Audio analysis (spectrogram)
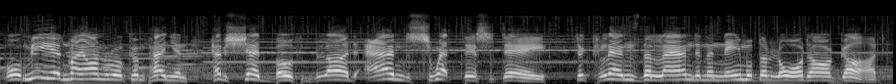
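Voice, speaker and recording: An actor playing a pompous, hearty crusader knight, declaiming in mock-archaic old-time radio style. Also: male voice, sits high, measured pace, few pauses, fairly bright tone, soft background music, low-quality recording. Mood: hearty, grandiose. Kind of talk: parody 1940s radio play acting.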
